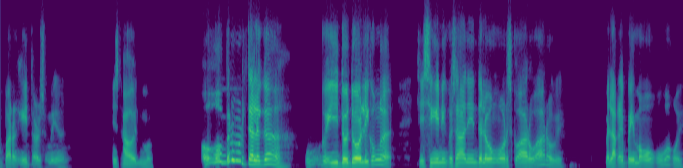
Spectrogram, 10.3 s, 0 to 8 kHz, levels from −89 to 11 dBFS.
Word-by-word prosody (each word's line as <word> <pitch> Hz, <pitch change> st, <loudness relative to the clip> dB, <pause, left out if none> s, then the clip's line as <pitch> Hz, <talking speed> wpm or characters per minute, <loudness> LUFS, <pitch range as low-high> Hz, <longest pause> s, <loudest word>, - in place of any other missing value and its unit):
parang 115 Hz, 0 st, -5 dB
8 110 Hz, 0 st, -7 dB
hours 105 Hz, -2 st, -8 dB
mo 105 Hz, -, -11 dB
yun. 130 Hz, -2 st, -13 dB, 0.7 s
Yung 110 Hz, -, -9 dB
sahod 105 Hz, -2 st, -3 dB
mo 125 Hz, -1 st, -12 dB, 0.7 s
oo, 175 Hz, +3 st, -1 dB
overall 400 Hz, +4 st, +1 dB
talaga. 200 Hz, -, +3 dB, 0.2 s
Oo, 185 Hz, +2 st, -14 dB
ido-DOLE 165 Hz, +3 st, +6 dB
ko 215 Hz, +2 st, -1 dB
nga. 195 Hz, -3 st, -1 dB, 0.4 s
Sisingilin 155 Hz, +3 st, 0 dB
ko 165 Hz, -, -7 dB
sana 165 Hz, 0 st, 0 dB
yung 165 Hz, -1 st, -3 dB
dalawang 160 Hz, +1 st, +1 dB
oras 165 Hz, -2 st, -1 dB
ko -, -, -6 dB
araw-araw 150 Hz, -5 st, -2 dB
eh. 110 Hz, -, -14 dB, 0.6 s
Malaki 145 Hz, +2 st, -2 dB
pa -, -, -2 dB
yung 145 Hz, 0 st, -1 dB
makukuha 90 Hz, -, -5 dB
ko -, -, -8 dB
155 Hz, 170 wpm, -22 LUFS, 125-170 Hz, 0.7 s, ido-DOLE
